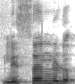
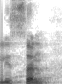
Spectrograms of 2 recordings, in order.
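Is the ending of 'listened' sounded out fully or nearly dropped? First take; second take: fully; dropped. First: The ending is sounded out fully and clearly. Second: The ending is nearly dropped and silent. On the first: The speaker calls it wrong. "लिसनड असं नाही वापरायचं आहे" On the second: The speaker calls it right. "याला आपल्याला silent करून टाकायचं आहे ईला"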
